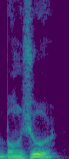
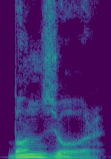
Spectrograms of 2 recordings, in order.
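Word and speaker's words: bonjour: "O senhor tem que arredondar mais a boca quando fala bonjur", explicou ela pacientemente. Assim, ó, bonjor.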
